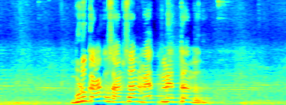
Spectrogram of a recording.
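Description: A woman speaks up loudly with animation.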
